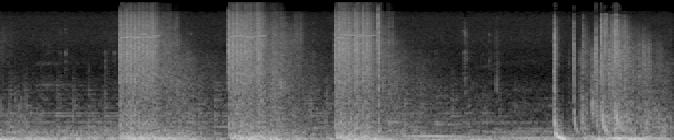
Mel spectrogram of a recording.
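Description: Heavy gunfire in a video game sounds in three long, loud automatic bursts about a second apart, followed by a few sharper single blasts near the end.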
